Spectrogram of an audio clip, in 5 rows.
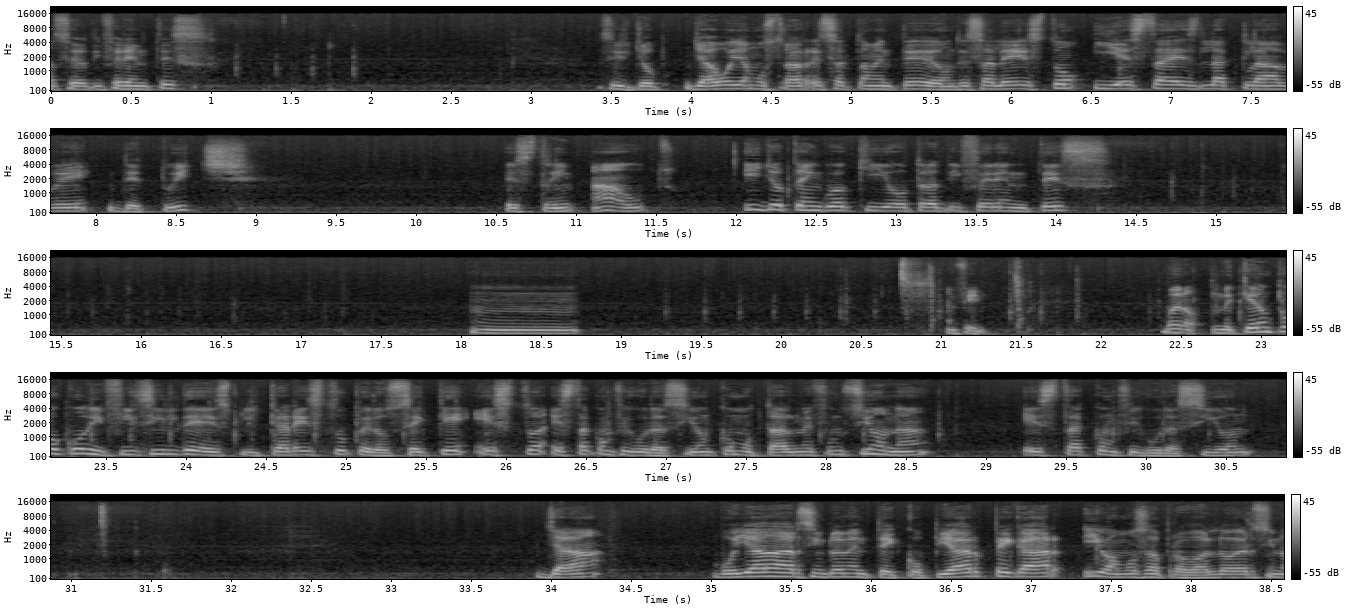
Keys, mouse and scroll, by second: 1.5 Left, 1.9 Left, 2.4-3.4 Right, 4.5 Down, 5.2 Left, 5.9 Left, 6.2-7.4 Left, 7.4 Right, 8.1 Right, 11.0-12.4 Down, 14.2 Up, 14.4 Up, 14.6 Up, 14.8 Up, 15.0 Up, 15.5 Up, 15.8 Up, 16.0 Up, 16.2 Up, 16.5 Up, 17.0 Up, 17.3 Up, 19.1 Down, 19.4 Down, 19.6 Down, 19.8 Down, 21.1 Down, 21.7 Down, 22.4 Down, 22.7 Down, 23.0 Down, 23.3 Down, 23.5 Down, 23.8 Down, 24.1 Down, 24.4 Down, 24.7 Down, 24.9 Down, 25.2 Down, 25.5-26.7 Down, 27.1 Down, 27.4 Down, 27.6 Down, 27.8 Down, 28.1 Down, 28.3 Down, 28.6 Down, 28.8 Down, 29.4 Down, 29.6-32.4 Down, 32.4 Up, 33.0-37.5 Up.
